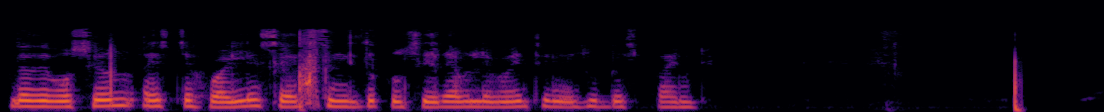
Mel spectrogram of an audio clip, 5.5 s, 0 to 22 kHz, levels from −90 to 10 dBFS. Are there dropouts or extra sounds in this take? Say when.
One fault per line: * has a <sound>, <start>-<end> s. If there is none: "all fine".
all fine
